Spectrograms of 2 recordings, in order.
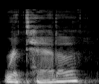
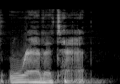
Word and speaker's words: Rattata: You have no idea how long I thought Rattata was Ratatat.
